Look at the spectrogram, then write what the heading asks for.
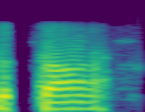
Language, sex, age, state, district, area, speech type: Sindhi, male, 18-30, Rajasthan, Ajmer, urban, conversation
